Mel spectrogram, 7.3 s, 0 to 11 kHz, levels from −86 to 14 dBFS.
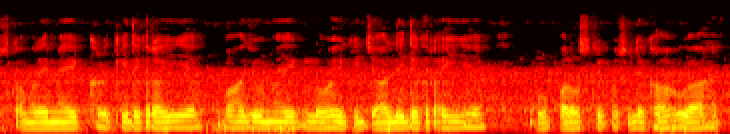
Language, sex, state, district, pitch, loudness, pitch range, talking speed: Hindi, male, Uttar Pradesh, Budaun, 110 Hz, -16 LUFS, 105-115 Hz, 190 wpm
